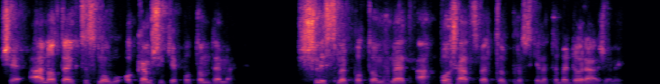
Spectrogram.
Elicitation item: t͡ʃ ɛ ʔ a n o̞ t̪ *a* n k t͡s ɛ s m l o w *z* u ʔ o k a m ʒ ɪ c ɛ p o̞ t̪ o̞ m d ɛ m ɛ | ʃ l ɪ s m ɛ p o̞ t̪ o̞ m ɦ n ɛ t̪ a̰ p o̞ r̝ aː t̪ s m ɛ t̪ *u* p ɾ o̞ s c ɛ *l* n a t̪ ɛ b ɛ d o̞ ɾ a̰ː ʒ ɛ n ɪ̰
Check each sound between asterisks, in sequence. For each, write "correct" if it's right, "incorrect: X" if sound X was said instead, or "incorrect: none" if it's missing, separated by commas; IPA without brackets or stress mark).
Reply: incorrect: ɛ, incorrect: v, incorrect: o, incorrect: none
